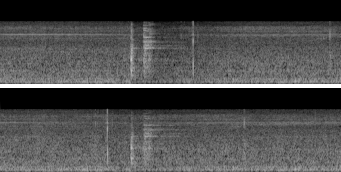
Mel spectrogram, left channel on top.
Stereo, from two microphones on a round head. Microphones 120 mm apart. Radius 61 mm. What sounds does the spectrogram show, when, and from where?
1.3 s a clink: 60° left (ahead or behind), 0.5 m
